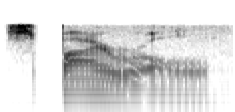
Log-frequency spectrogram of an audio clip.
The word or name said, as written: spiral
